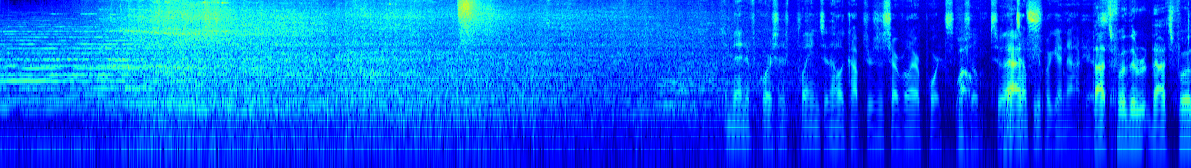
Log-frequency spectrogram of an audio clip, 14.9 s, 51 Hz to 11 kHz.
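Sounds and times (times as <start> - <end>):
sustained train horn tone: 0.0 - 4.7, 7.5 - 10.4
train passing with heavy steady rail rumble: 0.0 - 10.6
speech: 9.2 - 14.8.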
